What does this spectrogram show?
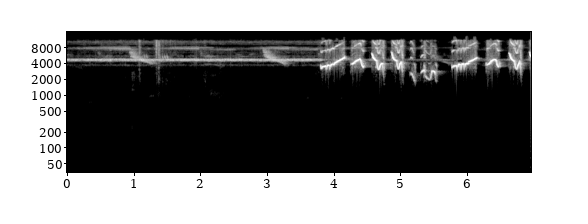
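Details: White-rumped shama song used to coach caged birds, in fighting style: after a few seconds of faint high whine, a loud run of rapid, twisting whistled notes begins and continues.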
